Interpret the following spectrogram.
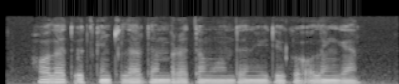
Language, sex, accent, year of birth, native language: Uzbek, male, Xorazm, 2002, Uzbek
